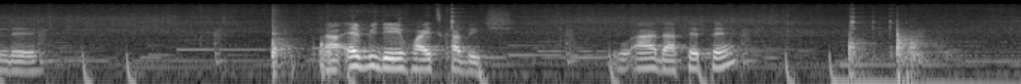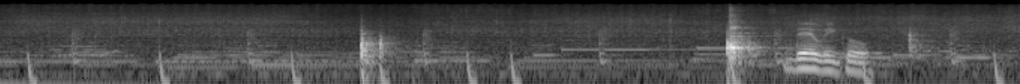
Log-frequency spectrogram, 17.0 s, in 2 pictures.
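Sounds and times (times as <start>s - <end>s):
food sizzling in a frying pan: 0.0s - 17.0s
sharp knocks against pan: 11.5s - 11.8s, 14.6s - 14.9s.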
